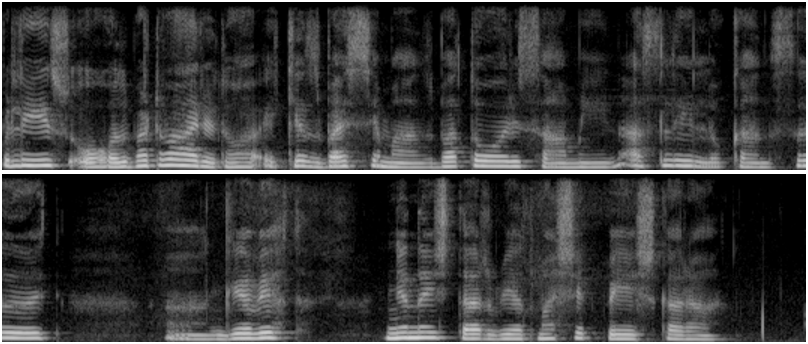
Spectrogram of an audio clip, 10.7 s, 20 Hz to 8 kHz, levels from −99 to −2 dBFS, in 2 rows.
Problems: constant background noise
